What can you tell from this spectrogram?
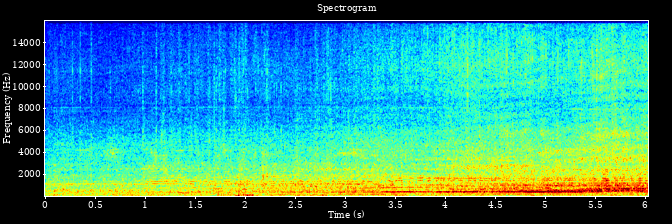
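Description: A balsa RC speedboat running flat out on the water, its 3300kv brushless inrunner motor and propeller giving a high, buzzing whine. The whine grows louder over the last few seconds as the boat comes close.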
